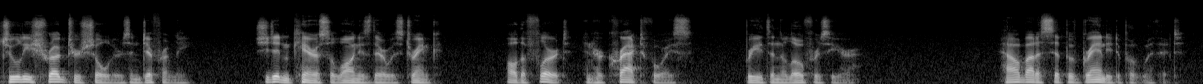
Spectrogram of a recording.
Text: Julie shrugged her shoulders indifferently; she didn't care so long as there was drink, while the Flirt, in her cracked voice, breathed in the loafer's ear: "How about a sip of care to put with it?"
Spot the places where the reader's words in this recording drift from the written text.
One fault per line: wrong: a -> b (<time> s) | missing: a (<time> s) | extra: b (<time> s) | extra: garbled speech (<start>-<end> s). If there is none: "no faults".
wrong: care -> brandy (10.8 s)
